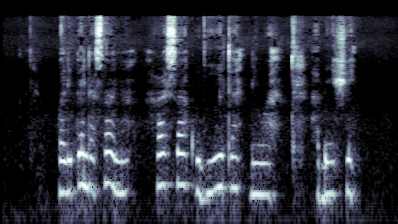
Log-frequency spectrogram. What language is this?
Swahili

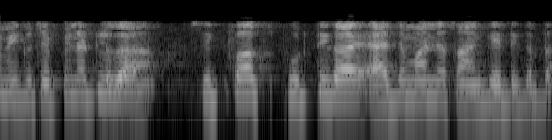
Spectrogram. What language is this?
Telugu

